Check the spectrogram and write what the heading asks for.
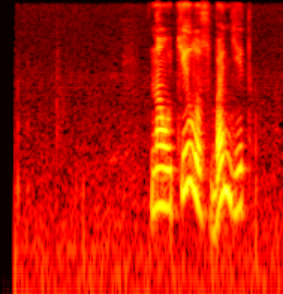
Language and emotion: Russian, neutral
